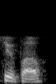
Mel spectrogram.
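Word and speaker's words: Tupou: uh tupo back or how do you say his name yeah it's tupo josh tupo that's not bad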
